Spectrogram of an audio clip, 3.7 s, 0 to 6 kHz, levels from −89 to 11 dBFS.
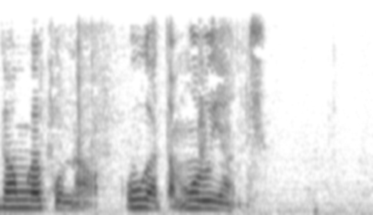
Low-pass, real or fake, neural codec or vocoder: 5.4 kHz; real; none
